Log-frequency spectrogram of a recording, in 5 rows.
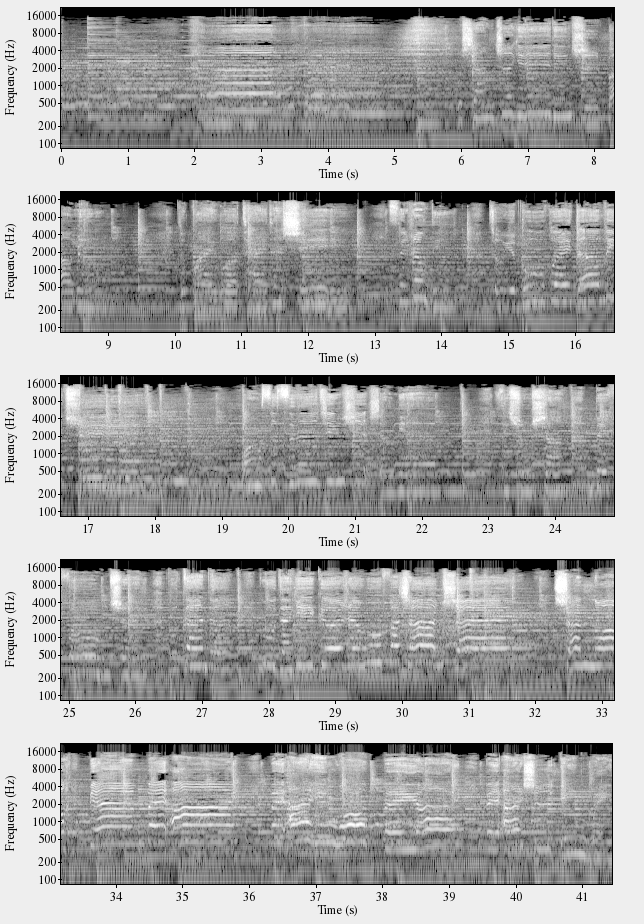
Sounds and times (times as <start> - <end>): Music: 0.0 - 41.4.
